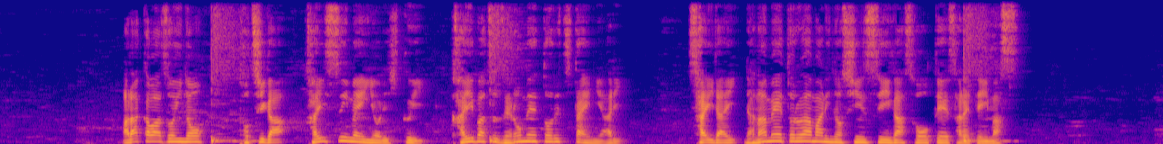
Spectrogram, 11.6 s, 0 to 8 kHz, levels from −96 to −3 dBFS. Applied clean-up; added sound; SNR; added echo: classical method log-MMSE.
